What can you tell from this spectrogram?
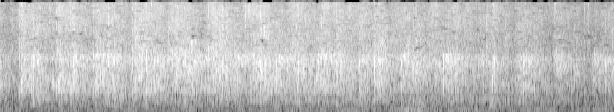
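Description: An audience breaks into steady applause, a dense crackle of many hands clapping at an even level for several seconds with no one speaking.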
